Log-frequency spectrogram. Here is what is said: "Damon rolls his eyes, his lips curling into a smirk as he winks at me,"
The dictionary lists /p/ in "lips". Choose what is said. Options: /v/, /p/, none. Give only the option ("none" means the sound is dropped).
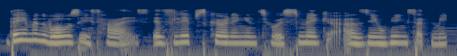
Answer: /p/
